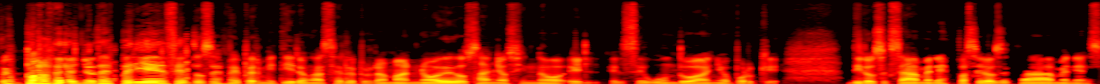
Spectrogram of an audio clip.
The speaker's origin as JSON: {"language": "Spanish", "country": "Peru", "also_born_or_lived": "United States / the Gulf", "moved": "as an adult", "said": "tanto Viviana como yo somos peruanos, entonces estudiamos interpretación en Perú"}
